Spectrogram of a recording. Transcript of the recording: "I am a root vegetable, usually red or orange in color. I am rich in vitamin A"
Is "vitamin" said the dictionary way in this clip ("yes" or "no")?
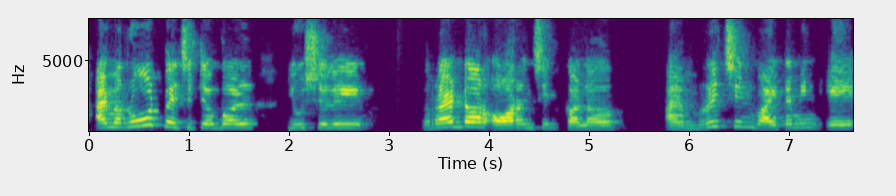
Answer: yes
